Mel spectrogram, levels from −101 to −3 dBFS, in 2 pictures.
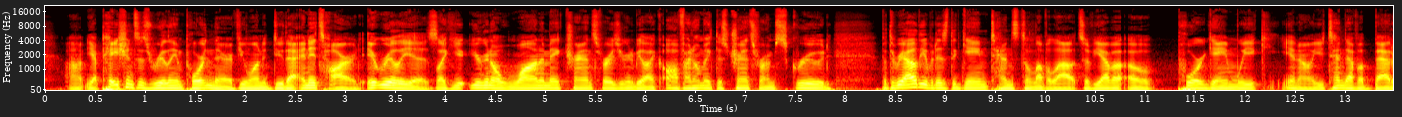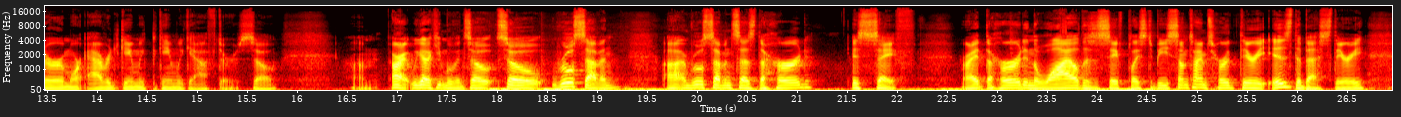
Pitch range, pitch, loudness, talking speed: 90-115 Hz, 105 Hz, -22 LUFS, 270 wpm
